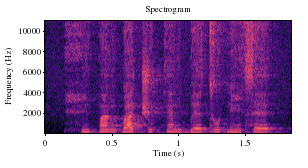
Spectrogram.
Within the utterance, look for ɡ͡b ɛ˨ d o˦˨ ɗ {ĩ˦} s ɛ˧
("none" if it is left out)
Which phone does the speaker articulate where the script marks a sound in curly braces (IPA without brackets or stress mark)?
ĩ˦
